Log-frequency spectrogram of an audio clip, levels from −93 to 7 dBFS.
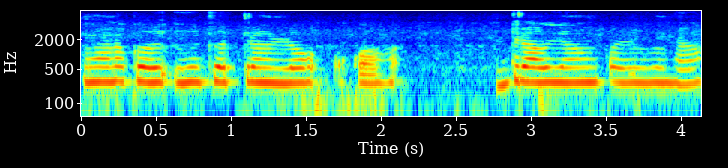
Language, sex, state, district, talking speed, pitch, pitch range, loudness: Telugu, female, Andhra Pradesh, Guntur, 100 wpm, 270 Hz, 255-275 Hz, -16 LUFS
